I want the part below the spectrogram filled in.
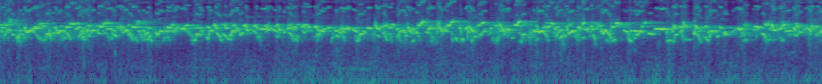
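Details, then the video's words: Sooty-headed bulbul delivering long, unbroken ngeropel song to provoke other bulbuls to sing; a thick stream of fast chirpy, warbled notes with no gaps over eight seconds, background quiet. "TERUCk gacor ropel panjang buat pancingan terucu biar bunyi"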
